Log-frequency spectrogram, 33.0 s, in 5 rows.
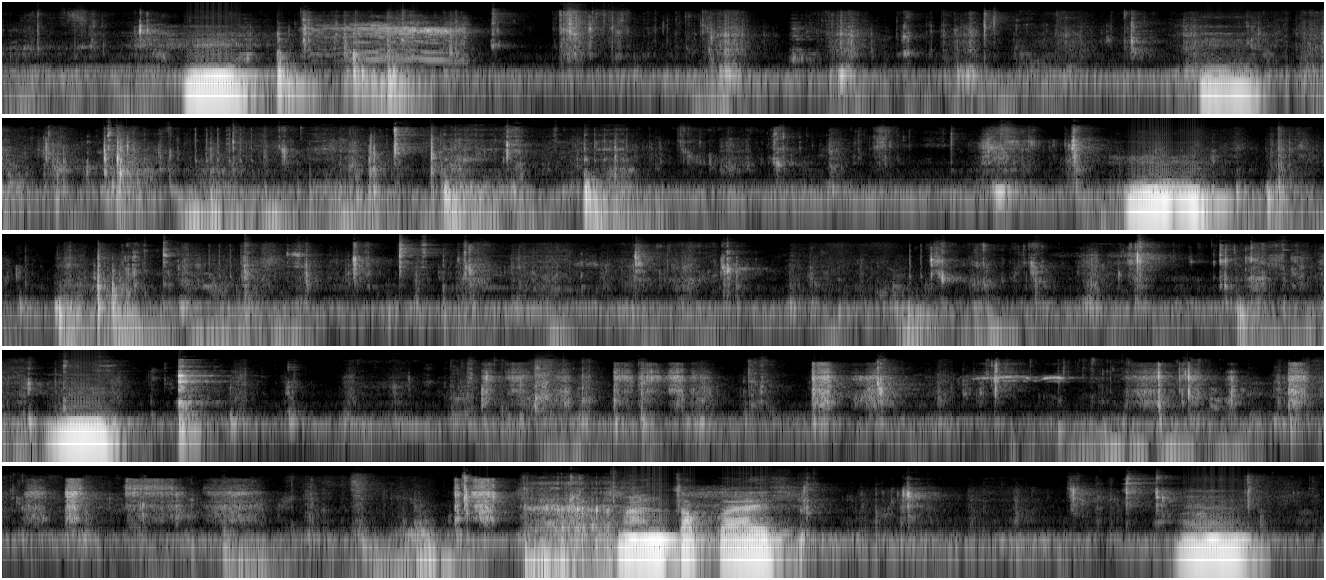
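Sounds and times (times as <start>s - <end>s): chewing and crunching food: 0.0s - 33.0s
person humming: 0.7s - 2.1s, 6.0s - 6.3s, 12.2s - 12.8s, 20.0s - 20.4s, 29.1s - 29.5s, 32.3s - 32.8s.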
